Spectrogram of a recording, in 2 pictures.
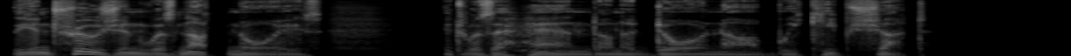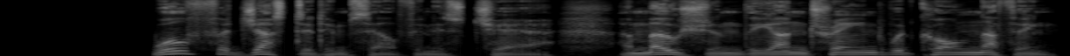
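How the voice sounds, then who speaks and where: A man's voice: very deep voice, a little mellow, slightly rough, no echo. A man reading a hard-boiled detective story in the first person as scripted audiobook narration, with a dry, wry manner.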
